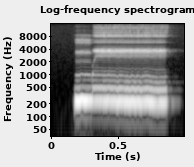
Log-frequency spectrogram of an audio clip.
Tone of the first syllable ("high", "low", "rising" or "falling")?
low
